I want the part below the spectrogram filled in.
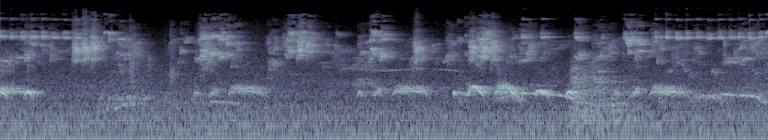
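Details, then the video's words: In front of a house in the morning, a busy chorus of birds twitters and chirps in dense bursts, joined by high, thin sustained whistles and occasional soft low cooing, over a faint hum. "Suara Kicau Burung"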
